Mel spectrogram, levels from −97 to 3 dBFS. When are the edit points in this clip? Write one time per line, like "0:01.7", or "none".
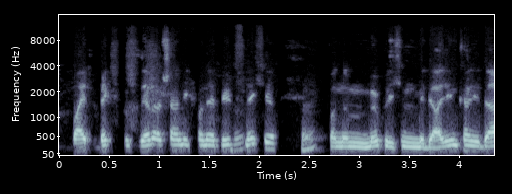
none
